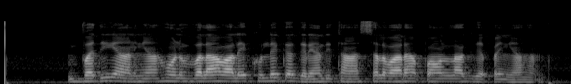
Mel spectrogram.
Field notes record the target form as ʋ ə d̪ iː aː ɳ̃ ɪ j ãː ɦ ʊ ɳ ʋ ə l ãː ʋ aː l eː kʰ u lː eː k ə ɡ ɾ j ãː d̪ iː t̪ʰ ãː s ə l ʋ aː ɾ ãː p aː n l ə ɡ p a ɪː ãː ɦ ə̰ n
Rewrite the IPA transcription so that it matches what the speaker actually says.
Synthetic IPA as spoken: ʋ ə d̪ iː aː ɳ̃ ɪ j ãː ɦ ʊ ɳ ʋ ə l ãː ʋ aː l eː kʰ ʊ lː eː k ə ɡ ɾ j ãː d̪ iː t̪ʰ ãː s ə l ʋ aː ɾ ãː p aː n l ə ɡ p ə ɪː ãː ɦ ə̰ n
